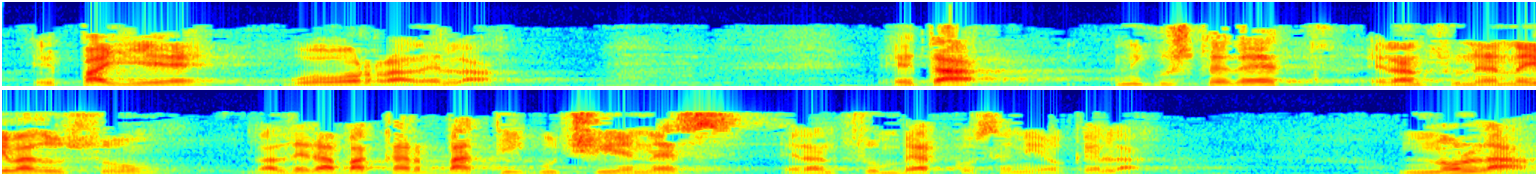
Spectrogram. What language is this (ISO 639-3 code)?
eus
